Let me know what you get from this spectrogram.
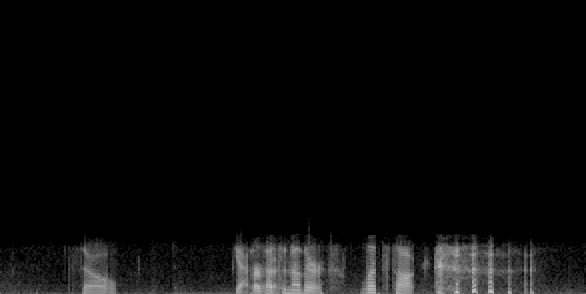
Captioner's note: laughs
